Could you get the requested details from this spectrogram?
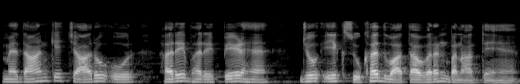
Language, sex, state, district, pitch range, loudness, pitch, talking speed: Hindi, male, Jharkhand, Ranchi, 115-145 Hz, -20 LUFS, 120 Hz, 160 wpm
